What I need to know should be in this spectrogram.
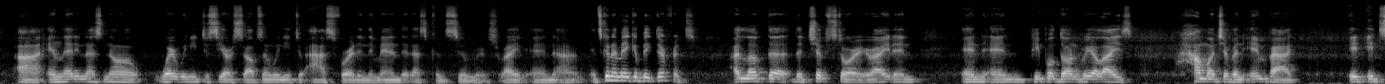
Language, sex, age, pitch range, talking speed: English, male, 30-49, 110-140 Hz, 230 wpm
